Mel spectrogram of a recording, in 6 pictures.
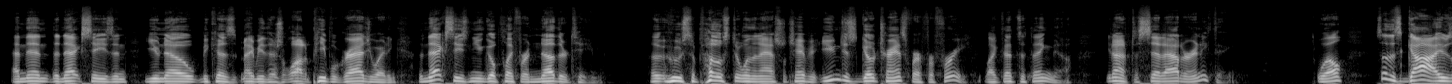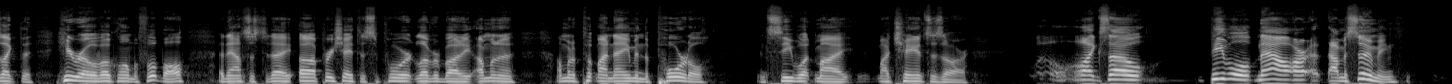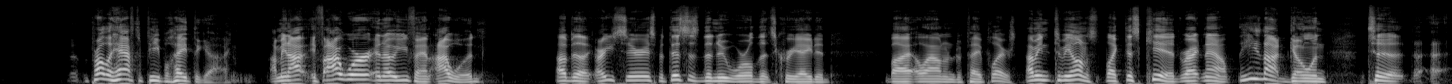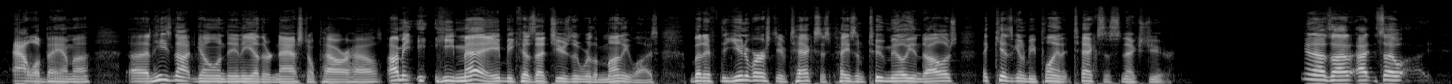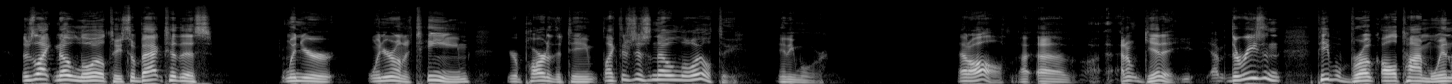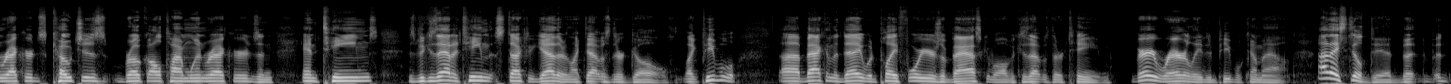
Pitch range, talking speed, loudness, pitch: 120-170 Hz, 200 wpm, -20 LUFS, 145 Hz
